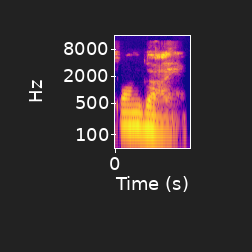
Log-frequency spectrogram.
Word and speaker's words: fungi: okay fungi so okay how did I tell you to pronounce funi fi it's FY fun guy you are a fun guy instead of saying okay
